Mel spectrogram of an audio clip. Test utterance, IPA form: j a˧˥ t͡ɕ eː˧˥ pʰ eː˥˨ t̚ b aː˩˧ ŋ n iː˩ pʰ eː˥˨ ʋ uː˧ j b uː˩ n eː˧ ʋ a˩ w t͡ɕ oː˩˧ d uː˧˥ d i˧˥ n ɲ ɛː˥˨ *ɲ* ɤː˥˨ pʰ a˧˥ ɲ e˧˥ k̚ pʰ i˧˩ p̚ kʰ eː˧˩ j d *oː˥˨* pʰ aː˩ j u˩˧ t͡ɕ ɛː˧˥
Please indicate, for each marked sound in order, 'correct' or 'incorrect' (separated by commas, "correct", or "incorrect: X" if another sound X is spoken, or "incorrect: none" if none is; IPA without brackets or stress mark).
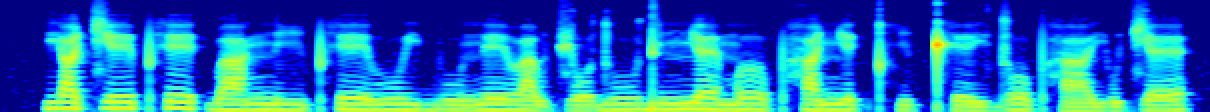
incorrect: m, correct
